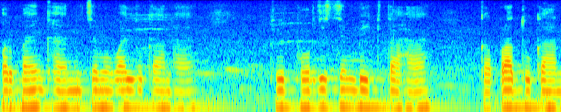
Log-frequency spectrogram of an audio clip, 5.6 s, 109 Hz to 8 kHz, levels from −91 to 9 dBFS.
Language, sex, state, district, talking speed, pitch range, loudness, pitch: Hindi, male, Jharkhand, Palamu, 160 wpm, 125-130 Hz, -21 LUFS, 125 Hz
